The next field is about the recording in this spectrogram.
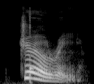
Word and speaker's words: jewelry: Я уверена, что многие пытались произнести его как jewelry или jewelry, но на самом деле оно произносится как jewelry.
